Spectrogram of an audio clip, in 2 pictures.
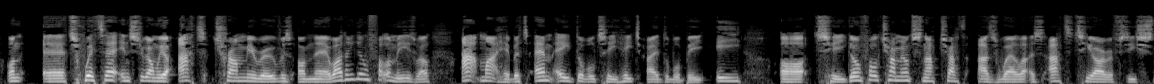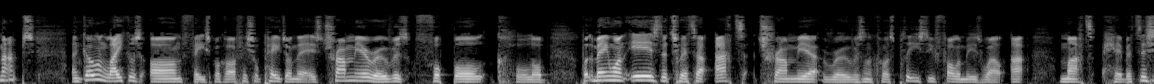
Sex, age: male, 40-59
